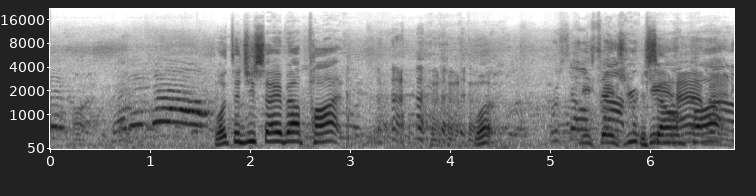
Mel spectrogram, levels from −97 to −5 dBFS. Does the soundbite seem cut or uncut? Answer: cut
